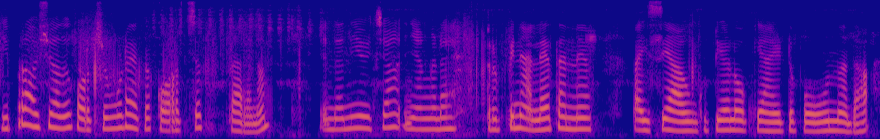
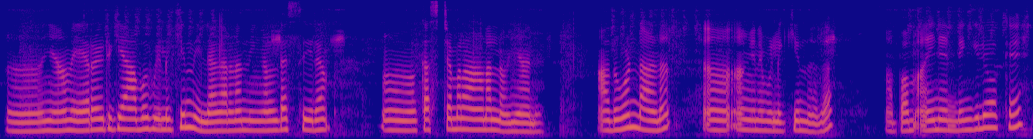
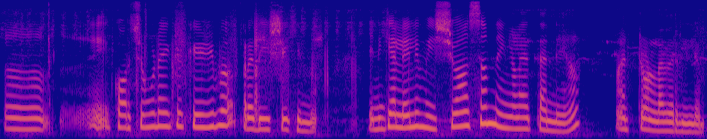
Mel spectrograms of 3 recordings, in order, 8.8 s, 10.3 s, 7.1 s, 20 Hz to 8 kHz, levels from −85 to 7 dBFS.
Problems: background sounds at intervals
